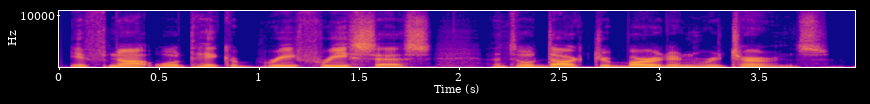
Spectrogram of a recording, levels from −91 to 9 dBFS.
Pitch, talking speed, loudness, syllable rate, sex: 100 Hz, 165 wpm, -18 LUFS, 4.6 syllables/s, male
